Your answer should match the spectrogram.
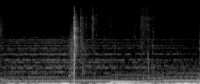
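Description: A single sharp crack of a golf club striking a ball off a hitting mat on a short-backswing shot, about three-quarters of a second in, over background music.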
